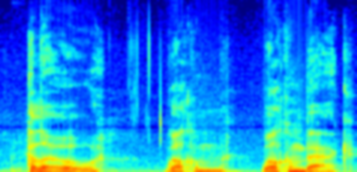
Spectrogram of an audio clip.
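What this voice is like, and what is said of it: Polished radio announcer voice. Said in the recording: “That's ... radio voice, by the way. He loves to do it. ... You have a specific voice that you do for this”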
